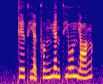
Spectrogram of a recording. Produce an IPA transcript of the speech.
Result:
ke˧˥ɪ̯t̪ʰjɛ̰˨˩ t̪ʰɤ˧˥ŋmjɛ˥˩n t̪ʰjo˥ʊ̯n̪jɑ˧˥ŋ

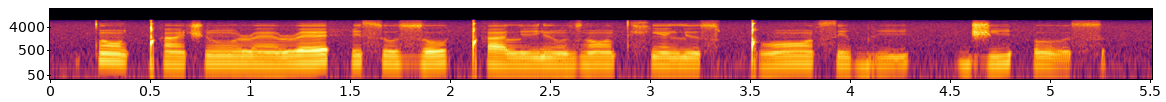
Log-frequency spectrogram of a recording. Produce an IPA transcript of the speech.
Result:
tɔ̃ǃʰãʃũːɹɛ̃ ɹɛhisu zoǃʰali ɾʲũzɔ̃ːtxʲɛ̃lʲus ɡ͡ǃɔ̃ːsibi | d͡ʒihʊːs

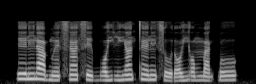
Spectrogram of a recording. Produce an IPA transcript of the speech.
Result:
e˦ɾĩ˦ ɾa˧ bɛ̃˧sã˦se˧ bɔ˧ji˧jã˦ tɛ̃˦ ɾĩ˦so˧ ɾɔ˧jɔ˧ ma˧k͡po˦

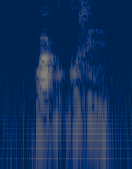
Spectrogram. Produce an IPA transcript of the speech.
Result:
kʷaɡʊ ɡʊzi

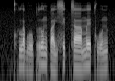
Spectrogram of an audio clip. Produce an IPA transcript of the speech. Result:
kʰlu˧a̯boː˩˦ pro˥˩n pa˨˩jse˥˩k̚saː˧ mɛː˥˩t̚ kwo˦˥n

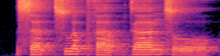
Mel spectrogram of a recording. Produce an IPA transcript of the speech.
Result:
sa˨˩t̚su˦˥a̯pʰaː˨˩p̚ kaː˦˥ŋsɔː˨˩

